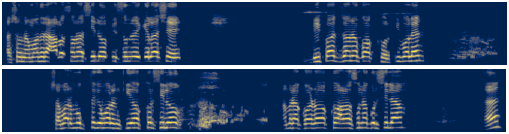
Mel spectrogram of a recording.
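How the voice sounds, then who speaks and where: A man teaching a class to pronounce letters, repeating each sound slowly and having students echo it. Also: high voice, level tone. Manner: chants opening prayers in a slow singsong. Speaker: Quran recitation teacher. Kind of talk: classroom pronunciation lesson.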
